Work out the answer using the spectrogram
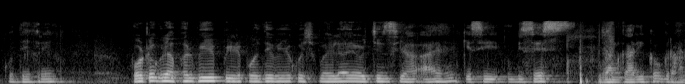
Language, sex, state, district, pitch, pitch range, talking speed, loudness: Hindi, male, Uttar Pradesh, Varanasi, 130 Hz, 120-140 Hz, 185 wpm, -24 LUFS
